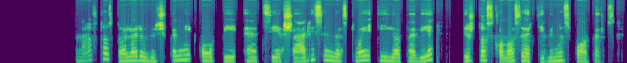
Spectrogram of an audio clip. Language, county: Lithuanian, Kaunas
